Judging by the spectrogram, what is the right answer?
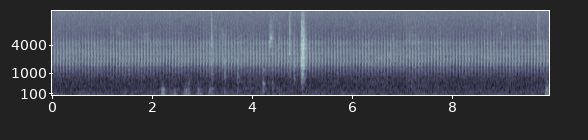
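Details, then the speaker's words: Hammarlund HQ-180 receiver motorboating with a steady putt-putt of about four pulses per second over hiss. The hot V10 6AL5 noise-limiter tube is pulled and suspected as the cause, to be tested. "I'm going to try pulling it out now it's hot turn there we go aha could this be the cause of the problem the tube itself"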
